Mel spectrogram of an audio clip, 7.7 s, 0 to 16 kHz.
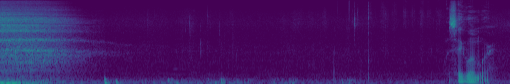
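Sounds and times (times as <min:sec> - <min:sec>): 
deep breathy exhale during a guided breathing exercise: 0:00.0 - 0:01.8.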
